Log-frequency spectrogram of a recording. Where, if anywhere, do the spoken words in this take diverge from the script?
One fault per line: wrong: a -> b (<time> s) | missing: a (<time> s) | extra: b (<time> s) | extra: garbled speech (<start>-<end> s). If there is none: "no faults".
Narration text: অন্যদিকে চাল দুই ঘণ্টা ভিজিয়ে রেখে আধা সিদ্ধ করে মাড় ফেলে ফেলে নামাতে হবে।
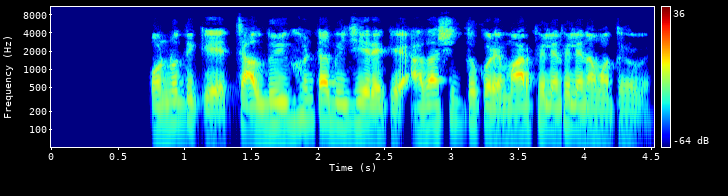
no faults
